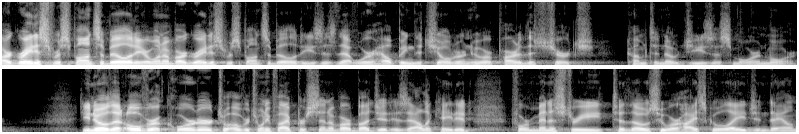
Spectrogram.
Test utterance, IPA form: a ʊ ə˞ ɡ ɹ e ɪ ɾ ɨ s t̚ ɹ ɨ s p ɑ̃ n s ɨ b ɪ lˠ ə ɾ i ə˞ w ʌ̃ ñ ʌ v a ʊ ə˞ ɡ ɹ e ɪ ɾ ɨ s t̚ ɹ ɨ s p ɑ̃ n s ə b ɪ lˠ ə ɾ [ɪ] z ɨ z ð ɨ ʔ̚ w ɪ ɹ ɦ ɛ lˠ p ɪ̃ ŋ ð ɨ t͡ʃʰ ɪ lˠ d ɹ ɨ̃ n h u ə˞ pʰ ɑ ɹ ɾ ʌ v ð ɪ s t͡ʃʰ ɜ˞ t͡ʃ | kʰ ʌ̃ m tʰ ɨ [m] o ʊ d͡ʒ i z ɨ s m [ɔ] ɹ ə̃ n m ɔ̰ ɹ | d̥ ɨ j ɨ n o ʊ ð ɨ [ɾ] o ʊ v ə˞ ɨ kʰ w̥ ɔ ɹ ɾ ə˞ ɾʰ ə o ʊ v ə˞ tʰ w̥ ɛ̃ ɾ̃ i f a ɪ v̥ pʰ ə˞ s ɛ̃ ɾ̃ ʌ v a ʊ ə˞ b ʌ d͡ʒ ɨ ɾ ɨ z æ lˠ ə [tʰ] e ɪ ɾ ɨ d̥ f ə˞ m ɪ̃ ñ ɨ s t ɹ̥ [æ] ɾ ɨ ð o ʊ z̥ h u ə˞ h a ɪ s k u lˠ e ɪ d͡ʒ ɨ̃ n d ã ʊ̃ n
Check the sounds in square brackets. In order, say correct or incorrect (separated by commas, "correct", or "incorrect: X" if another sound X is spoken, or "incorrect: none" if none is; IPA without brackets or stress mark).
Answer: incorrect: i, incorrect: n, correct, correct, incorrect: kʰ, incorrect: i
